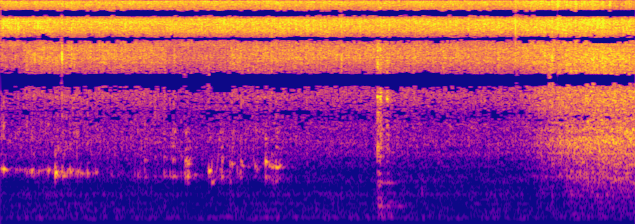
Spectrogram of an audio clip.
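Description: Chicken broth trickling from a can into a glass measuring cup, then a sharp clunk as the can is set down. About five seconds in, the broth is poured into the hot skillet of mushrooms and gnocchi and starts sizzling, growing louder.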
